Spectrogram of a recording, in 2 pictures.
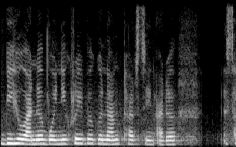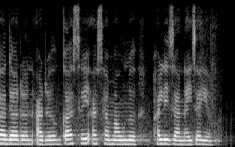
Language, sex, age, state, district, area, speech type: Bodo, female, 18-30, Assam, Kokrajhar, rural, read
